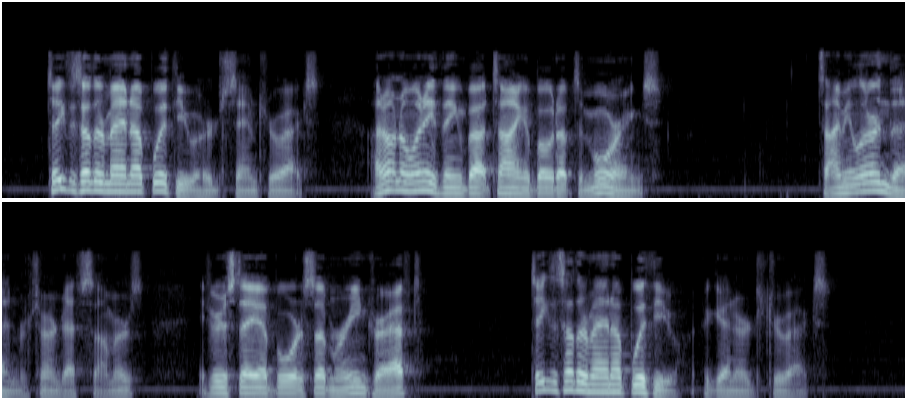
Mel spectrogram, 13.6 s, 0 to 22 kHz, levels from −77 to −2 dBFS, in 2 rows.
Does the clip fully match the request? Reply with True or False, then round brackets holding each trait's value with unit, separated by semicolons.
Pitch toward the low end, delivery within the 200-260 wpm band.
True (115 Hz; 205 wpm)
